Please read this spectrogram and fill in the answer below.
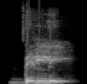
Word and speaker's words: Delhi: so you I'm say you can call it Dei also it is also sometimes written like this Dei you can write the like this or the more appropriate pronunciation is Dilly they okay and you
